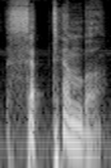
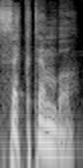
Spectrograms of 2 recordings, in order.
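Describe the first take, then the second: First: A p sound is heard in the middle. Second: A k sound replaces the p in the middle. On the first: The speaker calls it right. "it has a P and not a C" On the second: The speaker calls it wrong. "It's not September"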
